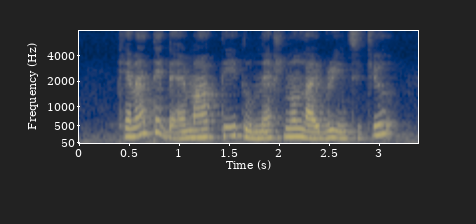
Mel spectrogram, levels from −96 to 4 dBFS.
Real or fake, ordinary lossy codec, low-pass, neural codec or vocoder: real; none; none; none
